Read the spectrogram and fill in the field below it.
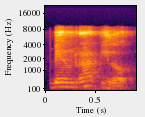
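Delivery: a sharp, urgent summons; commanding order. Shown as a demonstration. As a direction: bark Ven rápido like an order. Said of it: "imperativa o exhortativa".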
